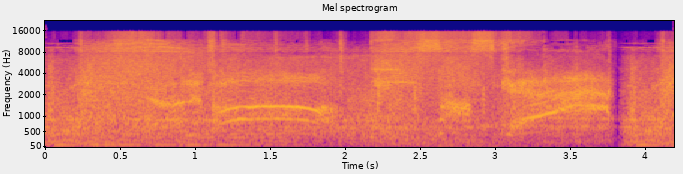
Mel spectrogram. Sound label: screaming; naruto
